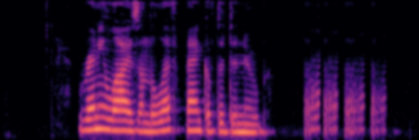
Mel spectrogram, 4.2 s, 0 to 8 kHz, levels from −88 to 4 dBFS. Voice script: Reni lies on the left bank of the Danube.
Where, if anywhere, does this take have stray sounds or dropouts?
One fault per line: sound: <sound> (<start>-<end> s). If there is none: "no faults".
sound: laugh (3.0-3.9 s)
